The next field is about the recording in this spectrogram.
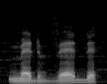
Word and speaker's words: Medvedenko: Uh, no, it's M E D V E D E N K O Medvedenko.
